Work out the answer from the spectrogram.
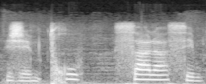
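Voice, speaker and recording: Hosting a live colouring book flip-through, a woman speaks slowly in a fairly high voice, exclaiming in awe as she reviews the pages. The recording is muffled and has music running under it.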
